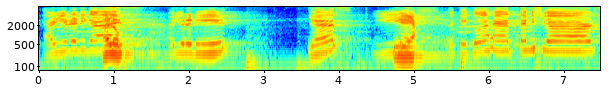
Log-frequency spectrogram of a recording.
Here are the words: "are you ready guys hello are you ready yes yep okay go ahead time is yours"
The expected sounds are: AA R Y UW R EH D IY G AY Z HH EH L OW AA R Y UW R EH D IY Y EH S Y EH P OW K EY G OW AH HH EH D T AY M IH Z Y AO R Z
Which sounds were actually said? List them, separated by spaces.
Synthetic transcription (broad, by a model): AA R Y UW R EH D IY G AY HH EH L OW AA R Y UW R EH D IY Y EH S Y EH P OW K EY G OW AH HH EH D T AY M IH S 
